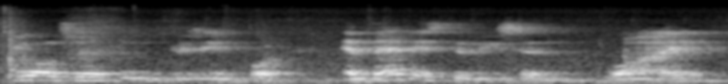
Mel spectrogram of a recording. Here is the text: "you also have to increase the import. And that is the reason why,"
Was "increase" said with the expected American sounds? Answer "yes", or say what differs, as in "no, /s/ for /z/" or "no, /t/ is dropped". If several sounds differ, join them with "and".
no, /k/ is dropped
